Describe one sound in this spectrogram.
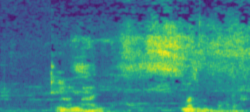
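A pen scratches quickly across paper.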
